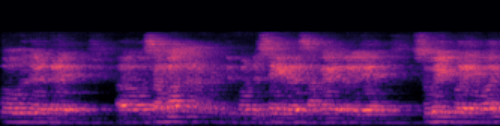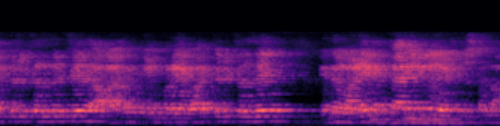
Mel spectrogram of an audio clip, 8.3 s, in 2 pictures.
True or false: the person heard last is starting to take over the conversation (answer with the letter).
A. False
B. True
A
